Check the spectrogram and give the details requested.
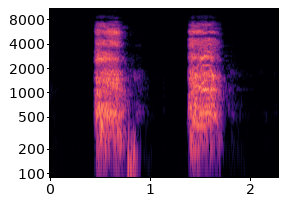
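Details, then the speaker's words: Demonstration of huff coughing to loosen and clear secretions: a deep breath in through the mouth, then two long, open-throated forced exhalations rather than short, choppy coughs. "Huff coughing is a way for you to be able to loosen secretions and be able to get them out effectively so first you're going to take in a nice deep breath for your mouth and then you're almost gonna huff cough out twice"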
